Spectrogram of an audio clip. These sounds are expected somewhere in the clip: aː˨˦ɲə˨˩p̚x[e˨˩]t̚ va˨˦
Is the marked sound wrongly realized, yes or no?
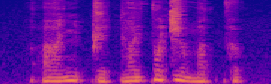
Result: no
